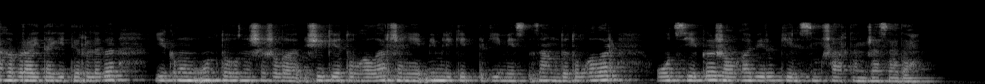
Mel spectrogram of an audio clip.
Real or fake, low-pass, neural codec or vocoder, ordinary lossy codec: real; 7.2 kHz; none; none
